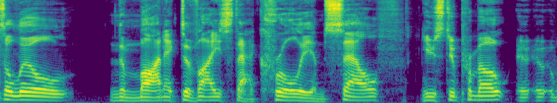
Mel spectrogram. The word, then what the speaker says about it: Crowley: A lot of people say Crowley. I believe the proper pronunciation is Crowley.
